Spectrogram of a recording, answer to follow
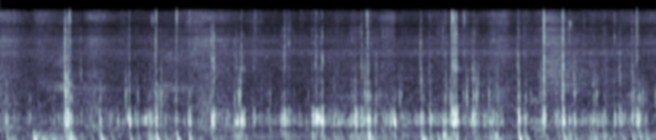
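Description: Close handling and movement noise: a run of small irregular clicks and knocks, several a second.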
